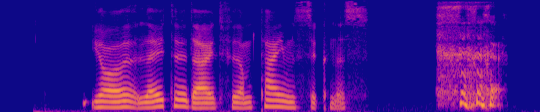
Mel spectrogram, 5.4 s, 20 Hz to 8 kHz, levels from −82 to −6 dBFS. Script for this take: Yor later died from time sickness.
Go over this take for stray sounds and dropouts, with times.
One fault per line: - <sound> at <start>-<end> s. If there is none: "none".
- laugh at 4.4-5.1 s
